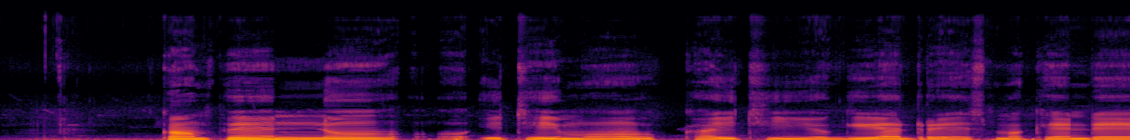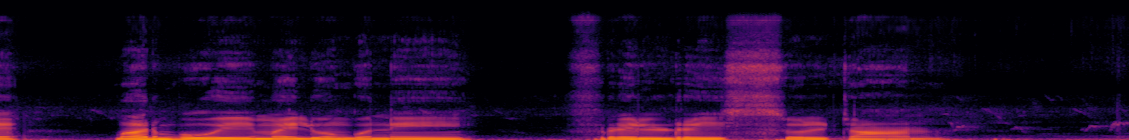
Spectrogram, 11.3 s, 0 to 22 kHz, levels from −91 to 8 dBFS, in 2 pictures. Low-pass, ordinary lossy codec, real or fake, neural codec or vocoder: 19.8 kHz; none; fake; vocoder, 44.1 kHz, 128 mel bands every 256 samples, BigVGAN v2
